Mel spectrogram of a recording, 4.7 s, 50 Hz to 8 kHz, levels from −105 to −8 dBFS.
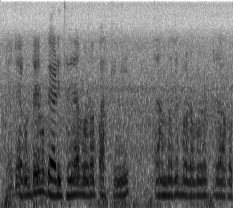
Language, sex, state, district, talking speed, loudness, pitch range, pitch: Odia, female, Odisha, Khordha, 165 wpm, -16 LUFS, 220-230 Hz, 225 Hz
